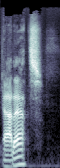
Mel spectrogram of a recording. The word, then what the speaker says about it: AT-AT: But I think the biggest sound for me that's new is the AT-ATs, which I pronounce it AT-AT. And so I was going to ask you if you pronounce it AT-AT or AT-AT. – Okay, see, there you go. And I wonder, this is the thing I've heard with too, that this might be a generational thing, because people my age grew up with the commercial where the kids would say, oh, this is an AT-AT or whatever. So, because it's never pronounced in the films, but it's it's an AT-AT and yet it's an AT-ST.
